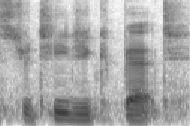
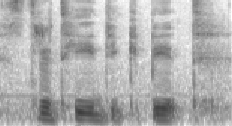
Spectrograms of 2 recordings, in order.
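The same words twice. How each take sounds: First: It is said in the speaker's ordinary accent. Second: It is said in a put-on Russian accent.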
